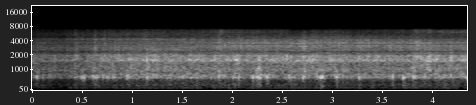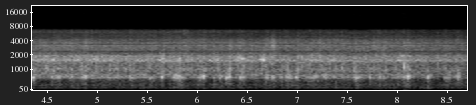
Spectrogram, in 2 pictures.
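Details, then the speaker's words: DF64V coffee grinder at 700 RPM, grind size 20, about 14 g dose: a steady crunchy crackle of beans through the burrs over a quiet small-motor whir, with no stall (it sometimes stalls slightly at start). Grinding is normal. "So okay, let's grind some coffee. Right now my RPM is actually 700."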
